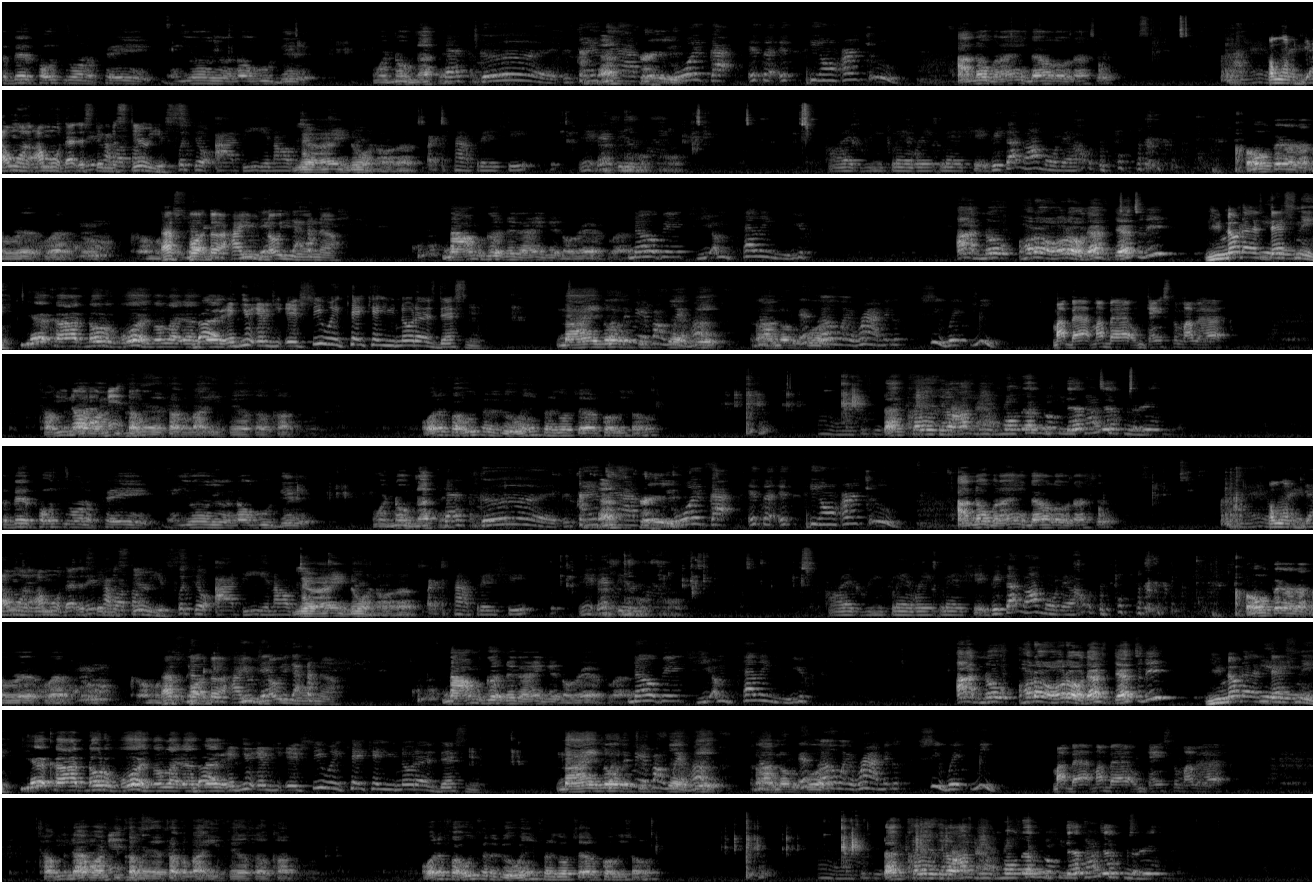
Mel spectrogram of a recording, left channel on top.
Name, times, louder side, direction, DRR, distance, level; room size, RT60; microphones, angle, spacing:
voice 1, 0.0-3.1 3.7-4.5 5.7-6.8 9.3-11.1 12.2-12.4 16.0-17.2 19.0-19.9 22.2-22.3 24.5-24.8 25.0-27.3 27.6-28.2 30.3-32.5 35.8-37.8 39.5-41.5 44.9-45.6 46.0-46.5 46.8-47.6 52.1-52.3 52.8-55.6 56.6-58.9 59.9-60.1 60.8-64.0, right 1 dB, 55° right, 2.1 m, -31 dB
voice 2, 4.4-9.0 12.3-16.2 17.3-18.4 18.9-19.6 21.4-24.5 28.1-30.1 32.5-34.3 38.8-39.3 45.5-46.5 46.8-49.3 60.6-60.9 61.5-63.9, right 2 dB, 25° right, 0.9 m, -39 dB
voice 3, 12.7-14.7 21.1-21.2 27.8-29.6 38.3-39.4 41.2-44.1 49.8-51.6 53.0-53.9, left 4 dB, 45° left, 0.5 m, -32 dB
6.0 x 5.4 x 3.0 m
head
